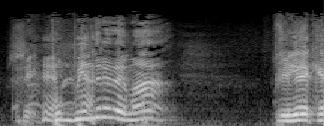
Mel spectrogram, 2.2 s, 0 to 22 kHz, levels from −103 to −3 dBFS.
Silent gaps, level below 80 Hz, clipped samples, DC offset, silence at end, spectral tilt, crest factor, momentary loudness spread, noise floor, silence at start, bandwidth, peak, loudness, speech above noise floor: none; -46 dBFS; under 0.1%; under 0.1%; 0 s; -5 dB/octave; 16 dB; 10 LU; -62 dBFS; 0.1 s; 14 kHz; -10 dBFS; -25 LUFS; 39 dB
